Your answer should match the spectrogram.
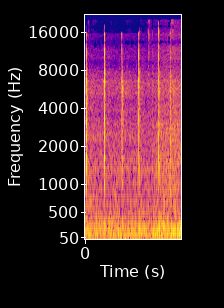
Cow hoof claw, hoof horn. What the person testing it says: a dull, low tapping noise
